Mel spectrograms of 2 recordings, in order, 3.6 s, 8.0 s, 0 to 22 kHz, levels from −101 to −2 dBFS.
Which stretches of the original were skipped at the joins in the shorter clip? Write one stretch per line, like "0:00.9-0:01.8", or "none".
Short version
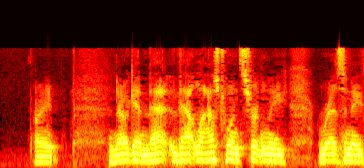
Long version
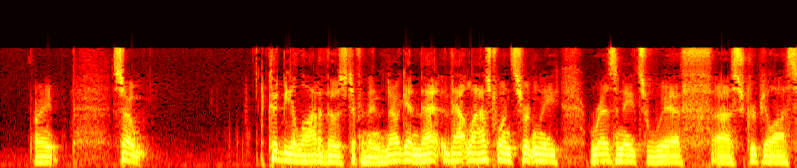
0:01.1-0:03.8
